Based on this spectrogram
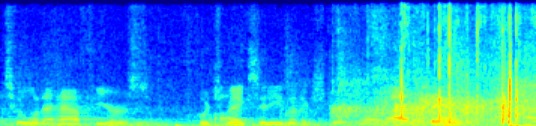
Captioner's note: applause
